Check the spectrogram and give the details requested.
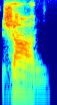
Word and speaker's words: Jeanne: Yes, the French pronunciation of my first name is Jeanne.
